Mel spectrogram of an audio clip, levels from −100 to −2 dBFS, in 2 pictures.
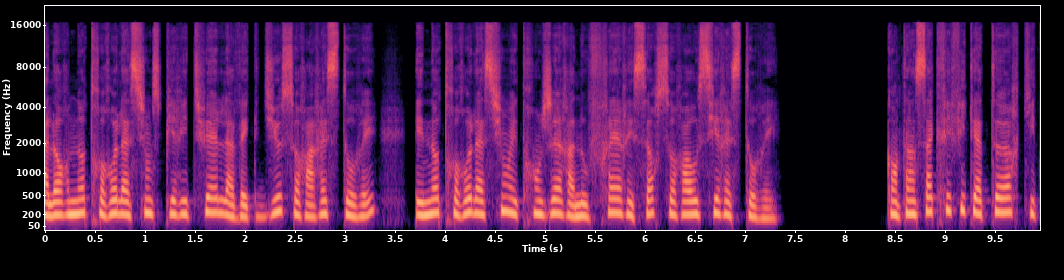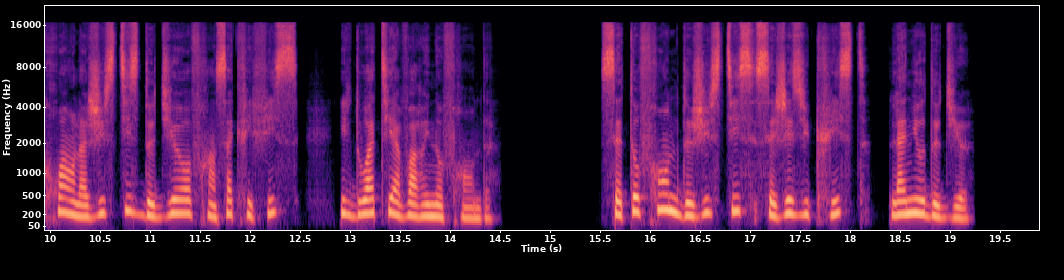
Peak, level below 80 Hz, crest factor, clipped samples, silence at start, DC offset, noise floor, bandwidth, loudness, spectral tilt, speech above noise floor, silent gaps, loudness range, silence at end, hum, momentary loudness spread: -8 dBFS; -72 dBFS; 16 dB; under 0.1%; 0 s; under 0.1%; under -90 dBFS; 17 kHz; -23 LUFS; -5 dB/octave; over 67 dB; 7.52-8.30 s, 14.63-15.41 s; 3 LU; 0.7 s; none; 8 LU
